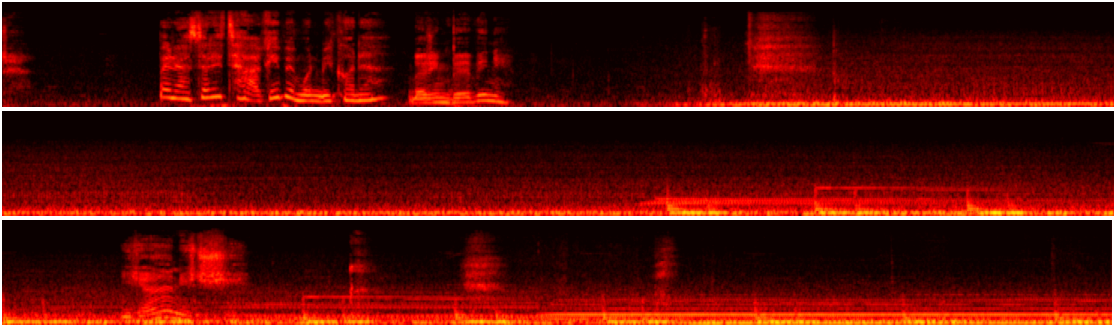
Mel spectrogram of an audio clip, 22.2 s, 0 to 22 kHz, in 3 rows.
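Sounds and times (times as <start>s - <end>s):
speech: 1.0s - 3.5s
car engine rumble while driving: 4.1s - 22.2s.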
